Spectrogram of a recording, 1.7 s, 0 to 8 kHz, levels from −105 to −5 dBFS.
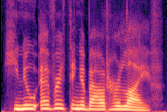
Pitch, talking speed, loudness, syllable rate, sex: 235 Hz, 215 wpm, -14 LUFS, 6.5 syllables/s, female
